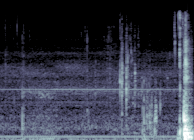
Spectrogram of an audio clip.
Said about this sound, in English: As I sip my sparkling white grape sparkling water.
